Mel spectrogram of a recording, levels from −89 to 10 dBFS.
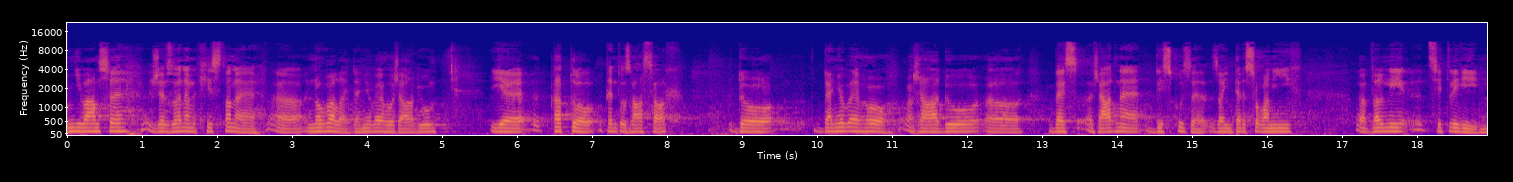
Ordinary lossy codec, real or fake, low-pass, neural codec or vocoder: MP3, 48 kbps; fake; 14.4 kHz; codec, 44.1 kHz, 2.6 kbps, SNAC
